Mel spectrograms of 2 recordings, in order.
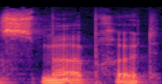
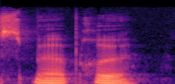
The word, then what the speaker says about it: Smørbrød: Und zwar Smørbrød. Äh, jetzt habe ich das D ausgesprochen, soll ja Smørbrød eigentlich heißen.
